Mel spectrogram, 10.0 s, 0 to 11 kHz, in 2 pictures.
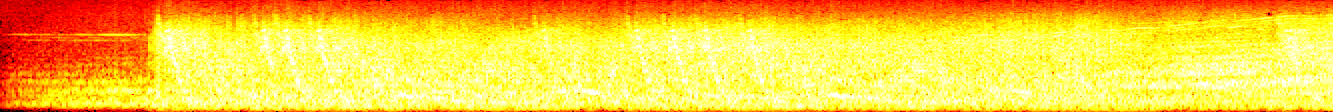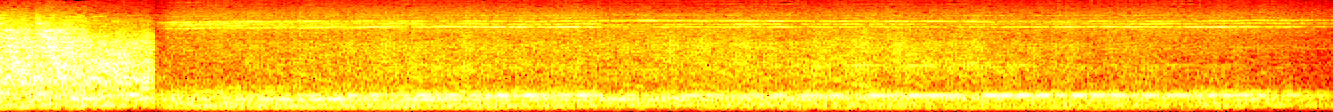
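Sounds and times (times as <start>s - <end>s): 
sci-fi X-Wing starfighter engines rumbling in a trench dive: 0.3s - 9.9s
sci-fi starfighter laser fire crackling: 0.6s - 4.3s
steady humming engine drone with a high whine: 4.2s - 9.9s.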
